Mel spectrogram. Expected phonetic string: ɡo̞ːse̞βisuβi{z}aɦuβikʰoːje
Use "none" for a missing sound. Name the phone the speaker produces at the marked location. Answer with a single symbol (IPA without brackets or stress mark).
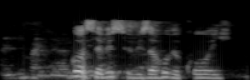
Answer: z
